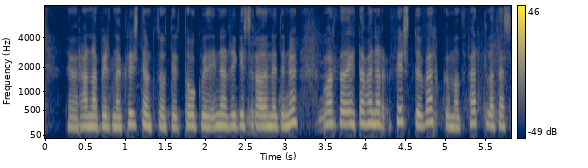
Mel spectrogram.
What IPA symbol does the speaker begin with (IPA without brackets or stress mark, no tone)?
θ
